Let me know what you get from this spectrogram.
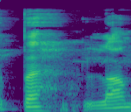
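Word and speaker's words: پہلی: पे ज़बर प और छोटी है पह, लाम छोटी है ली, पहली।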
